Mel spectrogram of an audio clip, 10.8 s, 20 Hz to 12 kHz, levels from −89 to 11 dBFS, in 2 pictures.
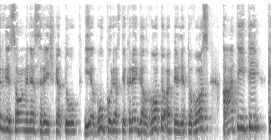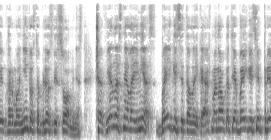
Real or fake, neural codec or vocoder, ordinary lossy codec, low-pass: fake; vocoder, 48 kHz, 128 mel bands, Vocos; MP3, 48 kbps; 10.8 kHz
